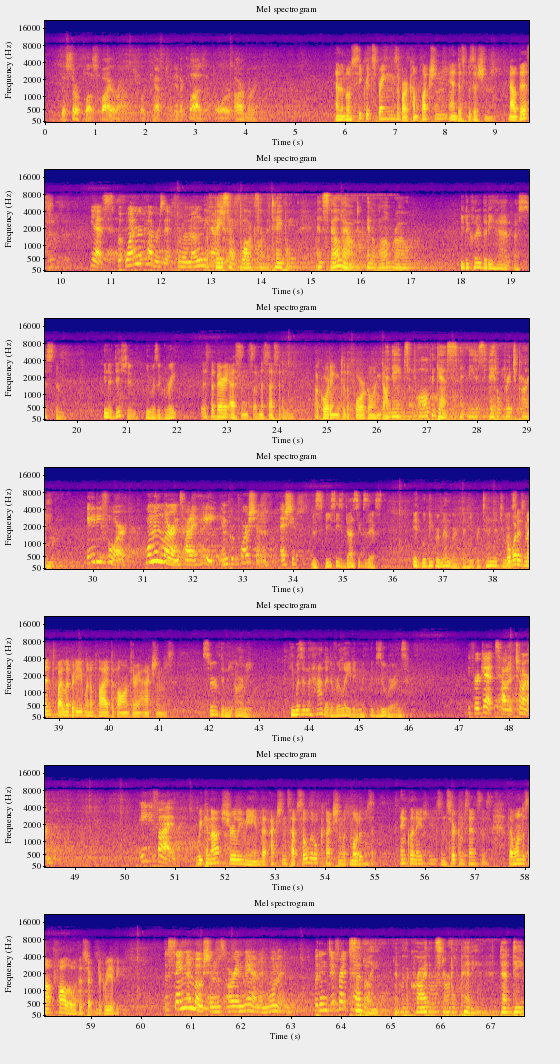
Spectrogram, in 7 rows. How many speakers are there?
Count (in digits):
5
